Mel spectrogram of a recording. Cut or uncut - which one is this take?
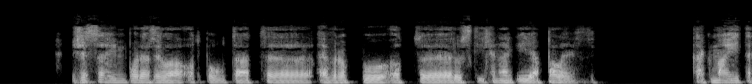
uncut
